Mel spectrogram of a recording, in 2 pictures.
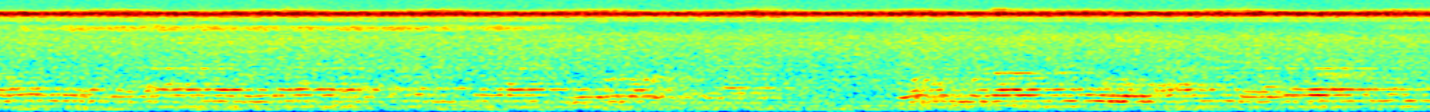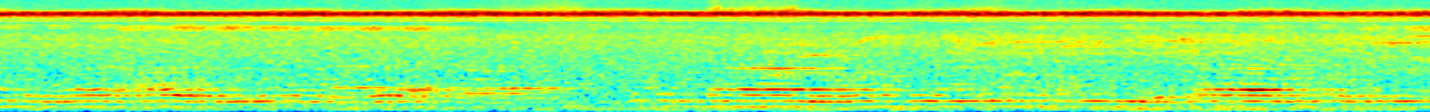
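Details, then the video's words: Night insects in an Indonesian village produce a constant shrill ringing tone, layered over lower, stuttering tonal calls that come in uneven bursts and pause briefly around four seconds before resuming. "the sound of insects at night in the village of Indonesia SUARA SERANGGA MALAM HARI"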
